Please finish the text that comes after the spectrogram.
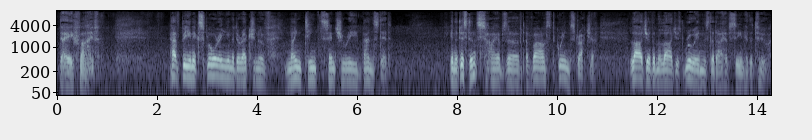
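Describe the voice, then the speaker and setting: An actor playing an earnest Victorian time-travelling explorer in a radio drama. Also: male voice, medium pitch, lively intonation, unhurried, close to an everyday voice. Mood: resolute. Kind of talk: radio drama acting, spoken log. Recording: clearly noisy with ambience.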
